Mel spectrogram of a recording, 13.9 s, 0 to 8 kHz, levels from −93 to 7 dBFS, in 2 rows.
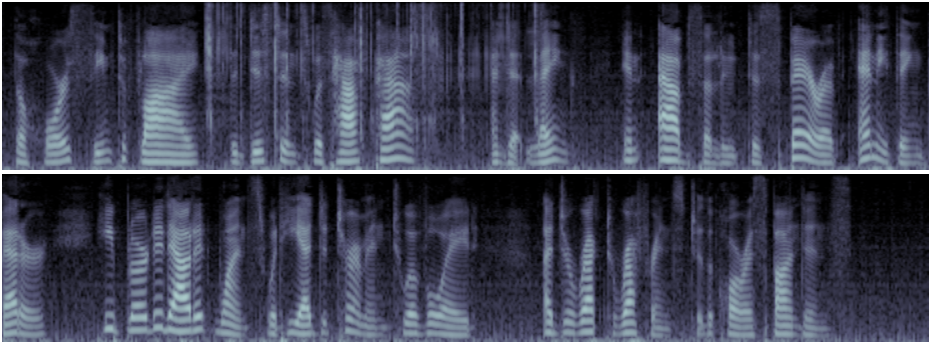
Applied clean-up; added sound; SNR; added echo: none; Wood; 13 dB; none.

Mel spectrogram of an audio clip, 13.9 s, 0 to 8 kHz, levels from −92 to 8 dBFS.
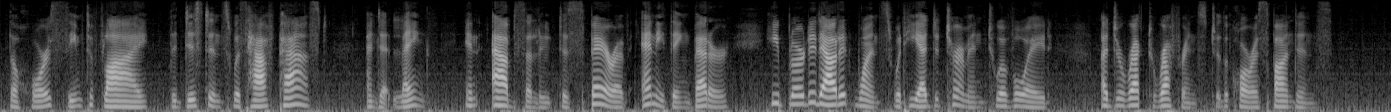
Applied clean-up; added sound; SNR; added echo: none; none; none; none.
